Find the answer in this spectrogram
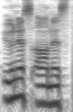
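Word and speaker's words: Unus Annus: It's called Unus Honest. That's spelled UNUSANNUS. That's honest, not anus.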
